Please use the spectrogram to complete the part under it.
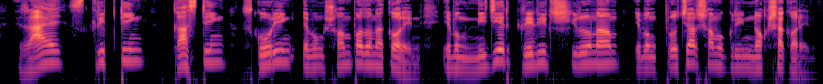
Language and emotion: Bengali, neutral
